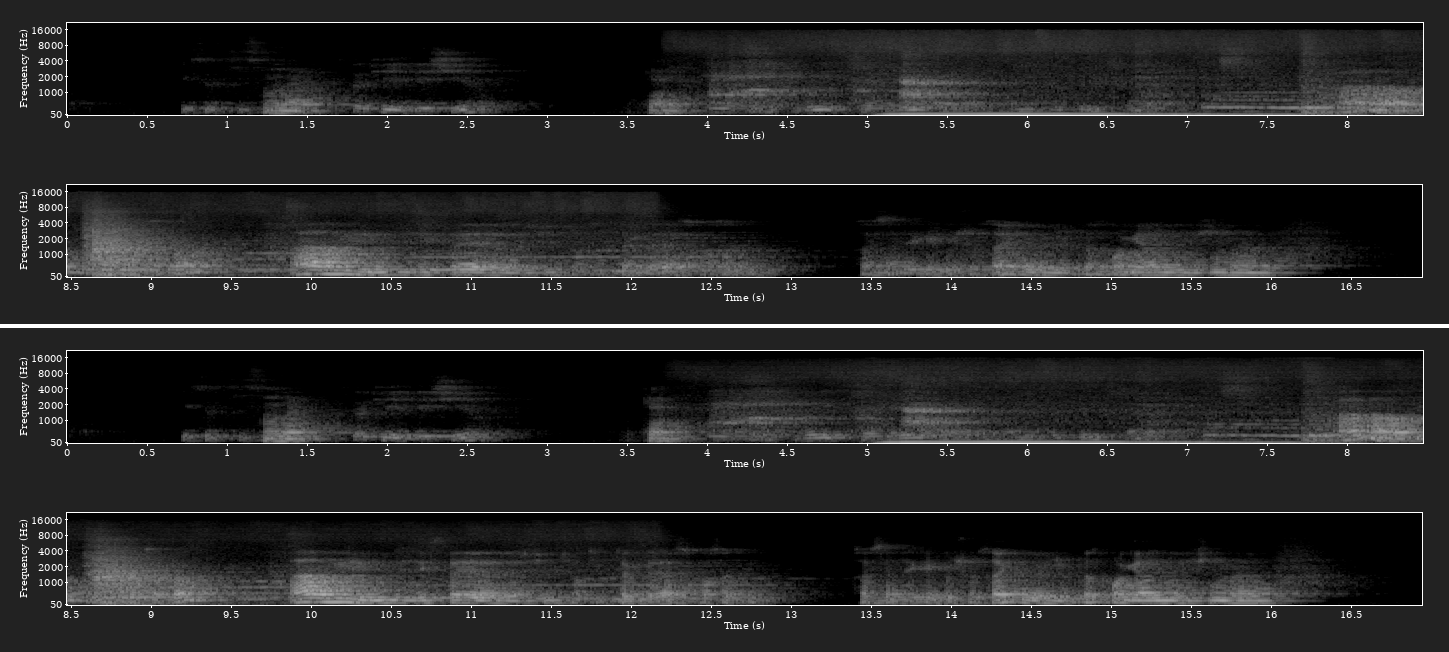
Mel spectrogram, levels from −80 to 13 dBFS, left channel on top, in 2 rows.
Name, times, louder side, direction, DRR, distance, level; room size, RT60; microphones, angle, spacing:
voice 1, 0.7-1.4 1.8-2.7 4.0-7.0 7.9-8.1 11.8-12.8, equal, 80° left, -8 dB, 0.9 m, -45 dB
sound 1, 3.7-12.2, left 1 dB, 45° left, 0.3 m, -39 dB
sound 2, 4.9-7.9, equal, 5° right, 0.7 m, -35 dB
sound 3, 7.1-12.7, left 1 dB, 20° left, 1.0 m, -45 dB
voice 2, 7.9-9.3 9.9-12.8 13.4-16.4, right 3 dB, 75° right, 0 dB, 0.5 m, -31 dB
3.1 x 2.2 x 2.2 m, 1.2 s
head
